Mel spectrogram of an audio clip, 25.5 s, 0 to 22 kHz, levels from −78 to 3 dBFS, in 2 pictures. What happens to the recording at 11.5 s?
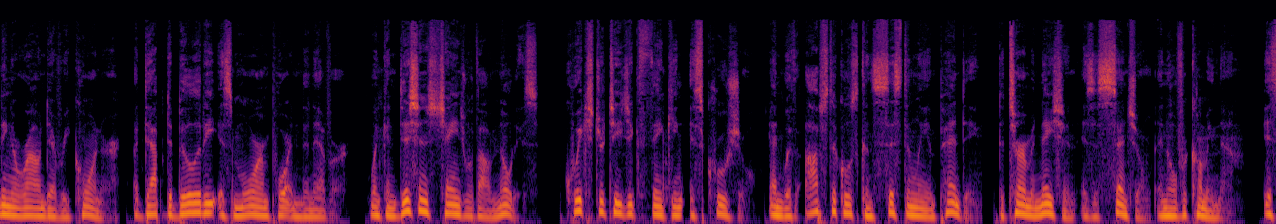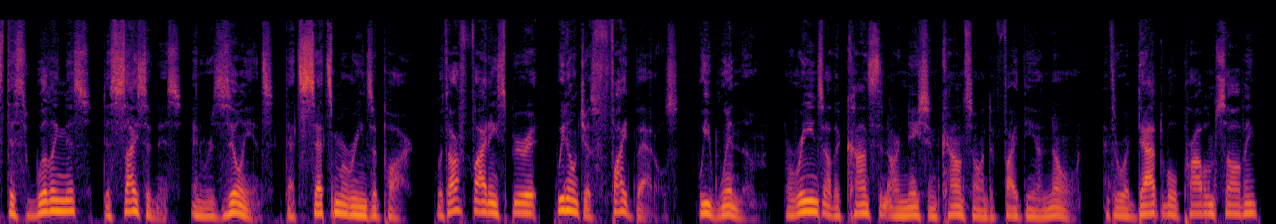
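Nothing goes wrong at 11.5 s; the speech runs through that moment intact, with no dropout, click or distortion.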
